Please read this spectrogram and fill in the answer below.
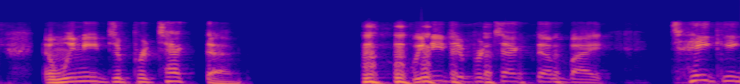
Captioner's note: laugh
